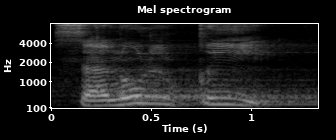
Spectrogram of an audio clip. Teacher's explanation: قوف کو پر پڑھیں گے اور یہاں پر یا مدہ ہے، ایک الف کے برابر کھینچ کر پڑھیں گے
